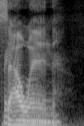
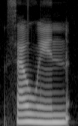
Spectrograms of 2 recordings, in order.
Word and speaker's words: Samhain: Yeah, Samhain, or it's kind of spelled like Samhain, but it's right. like Gaelic, so it's totally, yeah. it's always pronounced like in a way that's completely different from the way that it yeah.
